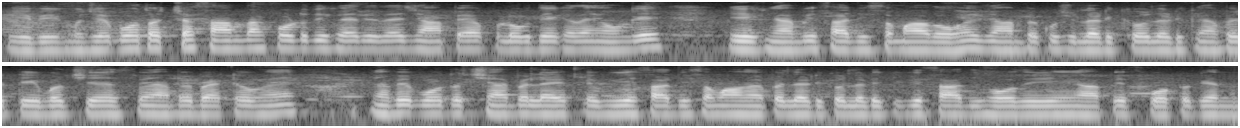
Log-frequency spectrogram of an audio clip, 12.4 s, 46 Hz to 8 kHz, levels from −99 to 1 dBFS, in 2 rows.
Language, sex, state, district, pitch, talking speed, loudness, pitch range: Hindi, male, Haryana, Charkhi Dadri, 135 Hz, 310 wpm, -18 LUFS, 135-145 Hz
